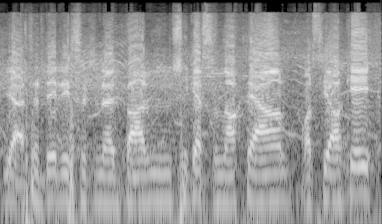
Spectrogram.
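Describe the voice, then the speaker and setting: A man's voice: mid-range voice, steady tone, quick pace, over music, low-quality recording. Laid-back slangy male game commentator. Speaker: esports commentator. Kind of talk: casual co-commentary.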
